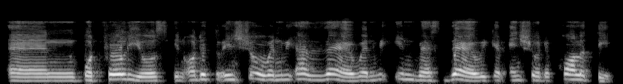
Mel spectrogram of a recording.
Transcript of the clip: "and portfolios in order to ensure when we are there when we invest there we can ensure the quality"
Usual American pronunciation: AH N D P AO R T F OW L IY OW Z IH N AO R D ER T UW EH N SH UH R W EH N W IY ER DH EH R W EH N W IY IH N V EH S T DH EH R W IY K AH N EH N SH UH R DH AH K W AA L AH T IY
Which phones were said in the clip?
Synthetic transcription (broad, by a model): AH N P AO T F OW L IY OW S IH N AO D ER T UW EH N SH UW W EH N W IY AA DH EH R W EH N W IY IH N V EH S T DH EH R W IY K AH N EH N SH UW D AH K W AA L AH T IY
